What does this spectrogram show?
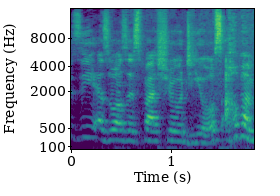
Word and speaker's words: Espacio Dios: Espacio Dios, you said it right. Espacio Dios.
